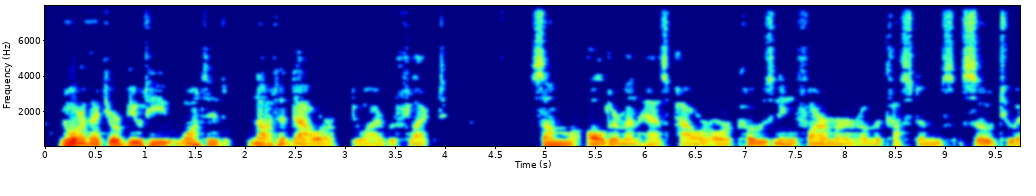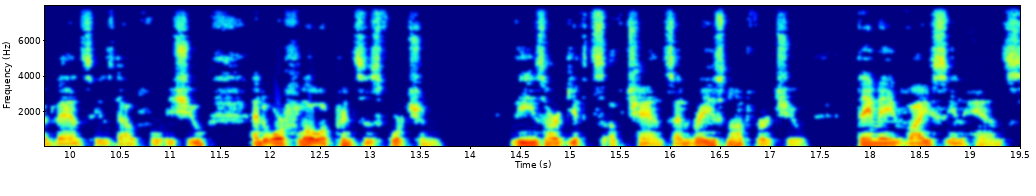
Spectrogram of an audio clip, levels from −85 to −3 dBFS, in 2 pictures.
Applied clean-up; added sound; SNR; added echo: none; none; none; none.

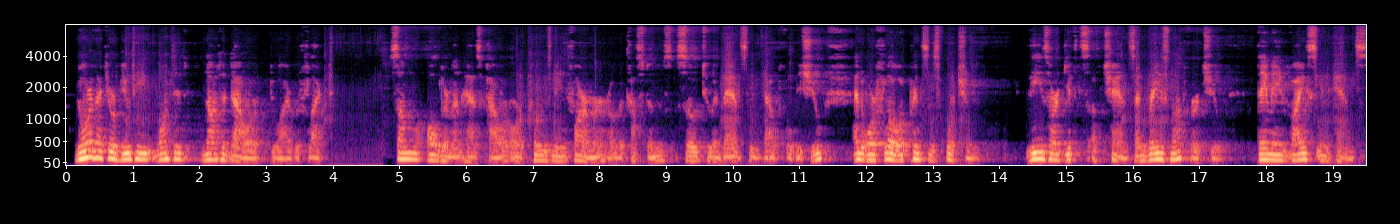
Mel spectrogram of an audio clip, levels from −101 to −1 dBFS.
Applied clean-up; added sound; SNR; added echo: neural separator model SepFormer DNS4.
